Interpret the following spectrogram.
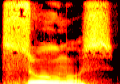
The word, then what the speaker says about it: sumus: end of sumus so you say suus the stress is on the first syllable in the music it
